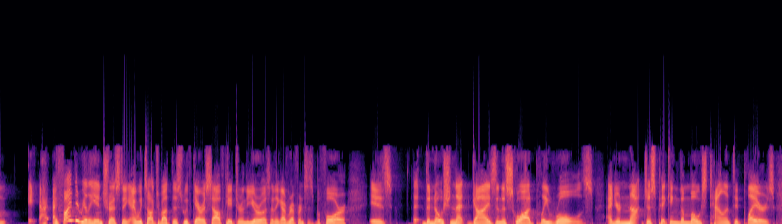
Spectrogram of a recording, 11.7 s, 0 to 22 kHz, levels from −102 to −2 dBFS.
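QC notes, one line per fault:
1.97 s, 3.41 s and 8.77 s: concealed Bluetooth headset packet loss. Short gaps of about 7.5 ms at 1.97 s and 15 ms at the other two, which fits one and two lost frames. The receiver fills each gap by repeating a matching stretch of the preceding waveform, so the single loss is nearly hidden, while the two-frame runs give a buzzy held tone with a small warble where real audio returns on the otherwise wideband mSBC headset audio.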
